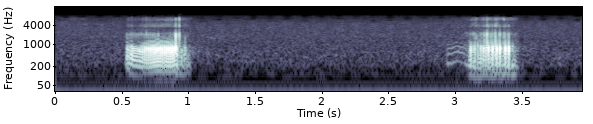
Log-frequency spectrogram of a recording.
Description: Chip, 3 month old Boston Terrier, snoring and dreaming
